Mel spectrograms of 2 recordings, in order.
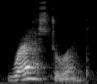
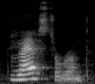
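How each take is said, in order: First: The R is an English-style approximant. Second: The R is a Portuguese-style rolled R. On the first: "Se você não consegue falar restaurant" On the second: "se você puxar aquele Rzinho"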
